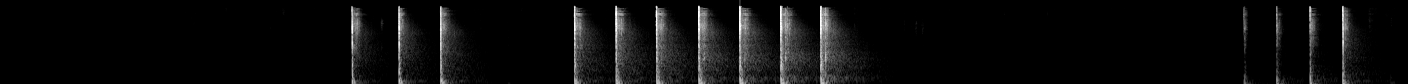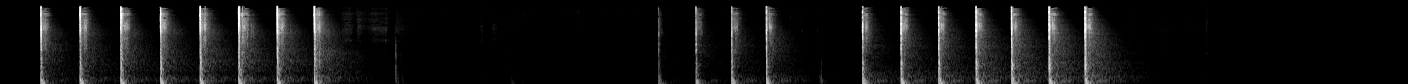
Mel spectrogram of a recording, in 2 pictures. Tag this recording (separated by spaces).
construction hammer household shop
